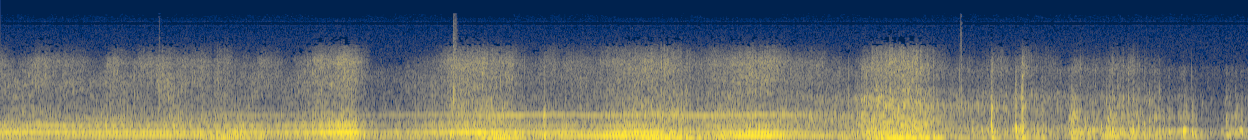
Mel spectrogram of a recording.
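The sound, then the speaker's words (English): A seaplane's propeller engine drones steadily, its tone rising and falling, while bursts of rushing, splashing noise surge in and out as it comes down on a lake. “Last week, the seaplane was about to land when a small boat was discovered adrift on the lake, making the already precarious landing more dangerous.”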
